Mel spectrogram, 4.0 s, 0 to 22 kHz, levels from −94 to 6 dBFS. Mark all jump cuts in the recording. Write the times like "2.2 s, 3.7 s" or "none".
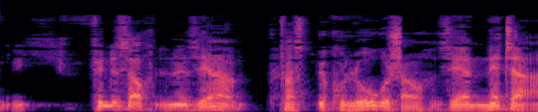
1.2 s, 2.1 s, 3.0 s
